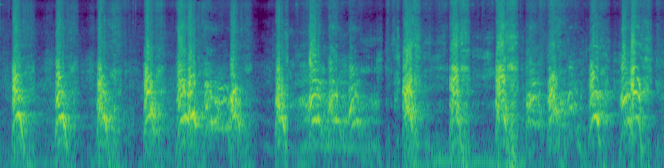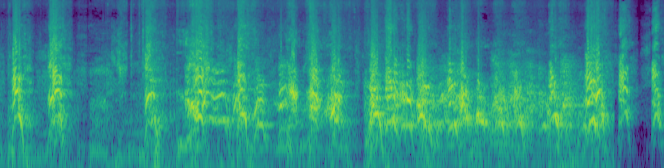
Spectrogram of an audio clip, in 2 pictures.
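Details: Fierce Rottweiler barking at a kennel in Hanoi, Vietnam: twenty seconds of nearly continuous, loud, rasping barks in fast, uneven volleys, with overlapping rough woofs that thicken in the last few seconds.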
